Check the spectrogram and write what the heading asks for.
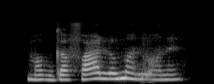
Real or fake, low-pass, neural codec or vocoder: fake; 7.2 kHz; codec, 24 kHz, 0.5 kbps, DualCodec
